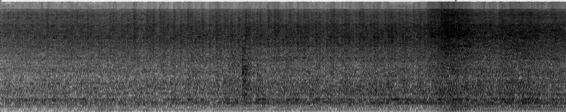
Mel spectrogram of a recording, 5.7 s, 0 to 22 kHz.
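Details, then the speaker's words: 1932 Morris Minor four-cylinder sidevalve engine on 6V battery, idle since about the 1970s, ignition points cleaned, no coolant, little exhaust; ticks over evenly, loud and raspy from short exhaust, no knocks or misses; runs briefly, normal. "it's all right that sounds all right like this that doesn't sound bad at all"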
